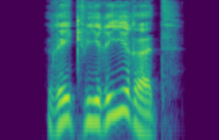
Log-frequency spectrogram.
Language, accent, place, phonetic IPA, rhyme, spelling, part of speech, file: German, Germany, Berlin, [ˌʁekviˈʁiːʁət], -iːʁət, requirieret, verb, De-requirieret.ogg
- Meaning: second-person plural subjunctive I of requirieren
